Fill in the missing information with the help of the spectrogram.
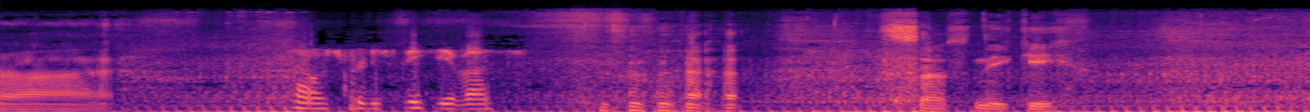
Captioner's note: laughing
